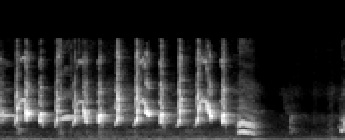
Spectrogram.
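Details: Long-tailed shrike song used as a lure to coax lazy shrikes into singing: a rapid run of about twelve sharp, high chirping notes, roughly five per second, closing with a lower harsh descending note before quiet.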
